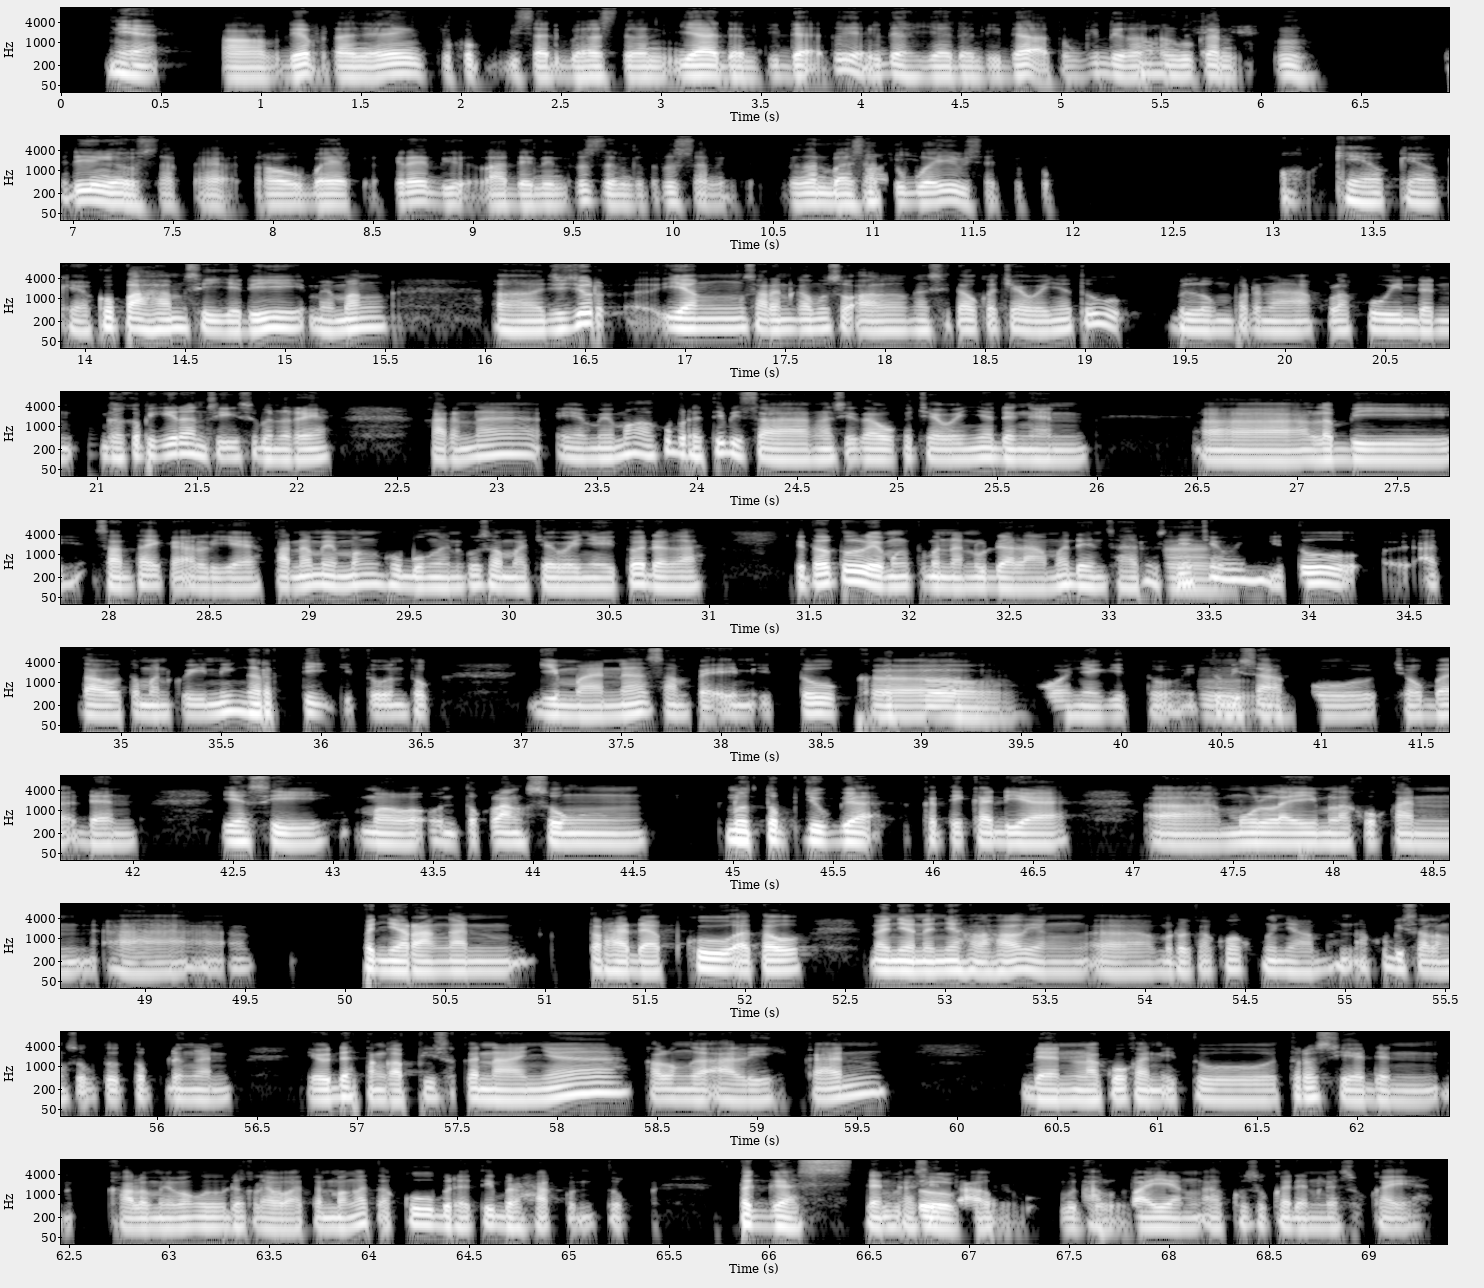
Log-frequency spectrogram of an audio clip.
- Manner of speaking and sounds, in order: none
- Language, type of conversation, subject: Indonesian, advice, Bagaimana cara menghadapi teman yang tidak menghormati batasan tanpa merusak hubungan?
